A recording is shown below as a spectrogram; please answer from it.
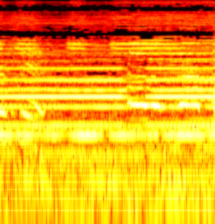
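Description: Several vehicle horns honking together in long held blasts at different pitches, in celebration of a graduate crossing the stage, with voices calling out over them.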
